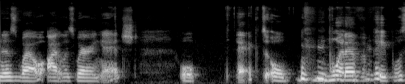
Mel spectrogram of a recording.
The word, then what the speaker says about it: Echt: Is this how you pronounce it as well? I pronounce it that way. I hope everyone else does. Well. Etched. E-C-H-T. Okay. Etched. Yeah, my Greek brain pronounced it echt. Echt. There's another way, tell us.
